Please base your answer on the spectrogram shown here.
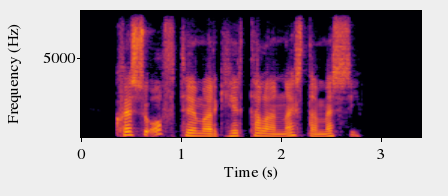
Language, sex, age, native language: Icelandic, male, 30-39, Icelandic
